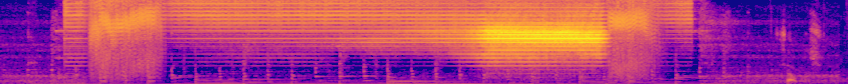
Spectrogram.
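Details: Excimer laser firing on the second eye during flapless Wavelight Plus InnovEyes laser specs removal, the patient fixating on a green light; rapid steady clicking pulses with a high whine and hiss; a protective lens is placed afterwards.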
